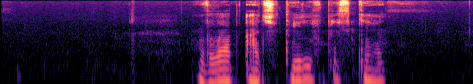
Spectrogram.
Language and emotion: Russian, neutral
